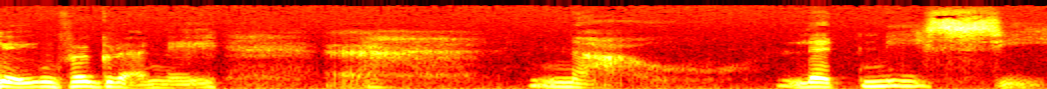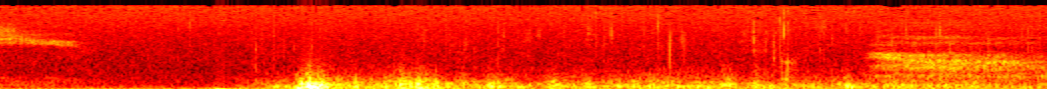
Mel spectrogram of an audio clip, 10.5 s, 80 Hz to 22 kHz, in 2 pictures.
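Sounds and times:
speech: 0.0s - 2.0s, 2.6s - 3.2s, 3.9s - 5.3s, 6.6s - 7.4s
steady rain hissing: 0.9s - 10.4s
deep rolling thunder rumbling: 6.2s - 10.4s.

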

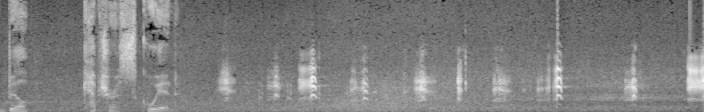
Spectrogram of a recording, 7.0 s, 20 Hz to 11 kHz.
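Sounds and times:
speech: 0.0s - 4.3s
steady low rush of wind or surf: 0.0s - 7.0s
tropicbird calling: 2.0s - 7.0s.

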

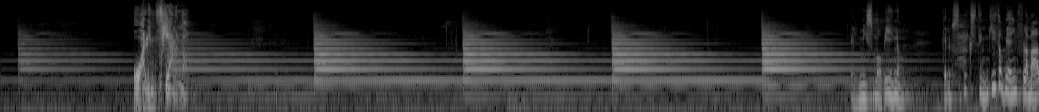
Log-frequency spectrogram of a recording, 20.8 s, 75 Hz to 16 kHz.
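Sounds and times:
church bell tolling: 0.2s - 18.8s
speech: 2.7s - 3.9s, 17.4s - 18.2s, 18.8s - 20.7s.

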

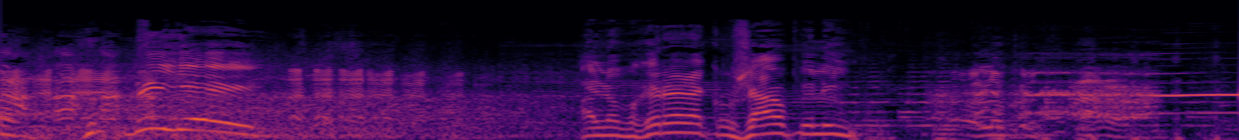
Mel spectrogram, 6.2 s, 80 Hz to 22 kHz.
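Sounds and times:
laughter: 0.0s - 3.7s, 4.6s - 6.1s
speech: 0.4s - 2.2s, 2.9s - 5.9s
rooster crowing: 4.8s - 6.1s.

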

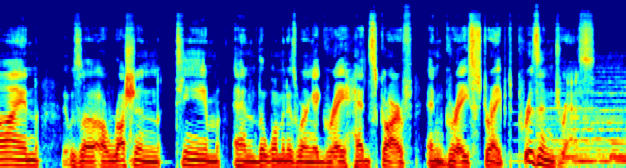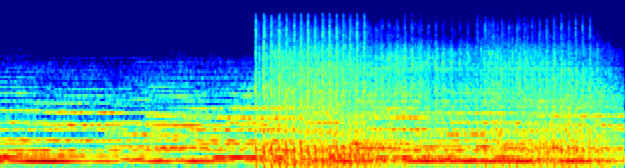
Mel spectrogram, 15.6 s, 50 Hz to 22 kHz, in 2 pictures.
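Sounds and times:
speech: 0.0s - 7.6s
steady tonal drone: 6.4s - 15.6s
rapid automatic gunfire: 11.0s - 15.6s.

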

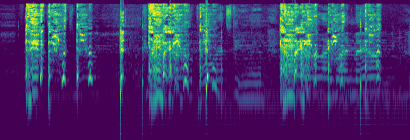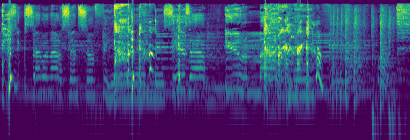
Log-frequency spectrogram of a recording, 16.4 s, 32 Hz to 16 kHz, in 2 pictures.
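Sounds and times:
wet throaty coughs: 0.5s - 4.4s, 5.6s - 7.6s, 8.2s - 8.6s, 10.5s - 11.9s, 13.5s - 14.7s
wet throaty hiccup-like gulps: 2.4s - 4.3s
speech: 9.6s - 15.0s.

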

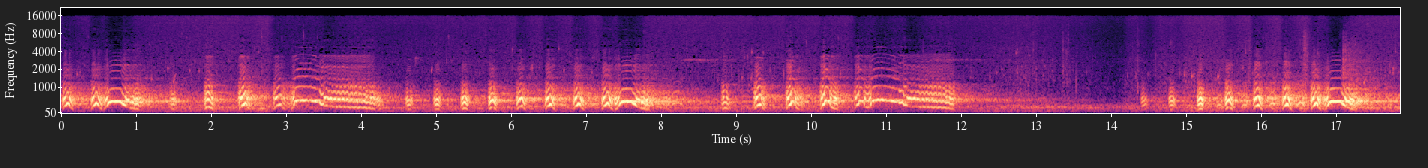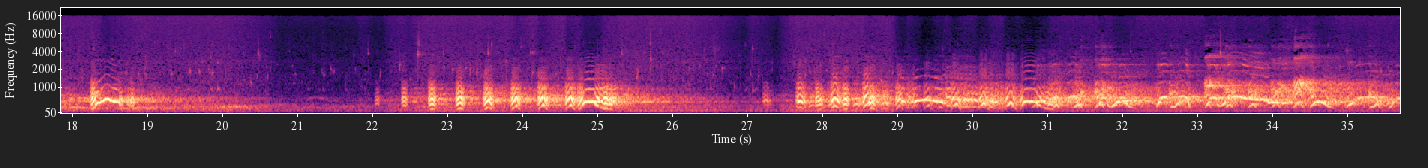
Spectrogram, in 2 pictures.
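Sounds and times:
barred owls hooting and cackling: 0.0s - 12.4s, 14.4s - 19.0s, 22.4s - 25.6s, 27.6s - 35.7s.

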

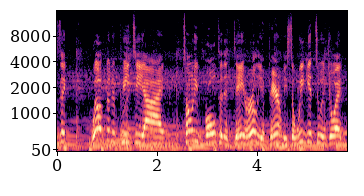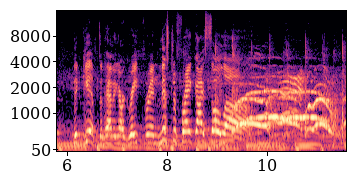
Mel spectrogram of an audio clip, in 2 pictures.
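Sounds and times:
speech: 0.0s - 10.3s
group of people cheering and whooping: 9.3s - 11.5s.

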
